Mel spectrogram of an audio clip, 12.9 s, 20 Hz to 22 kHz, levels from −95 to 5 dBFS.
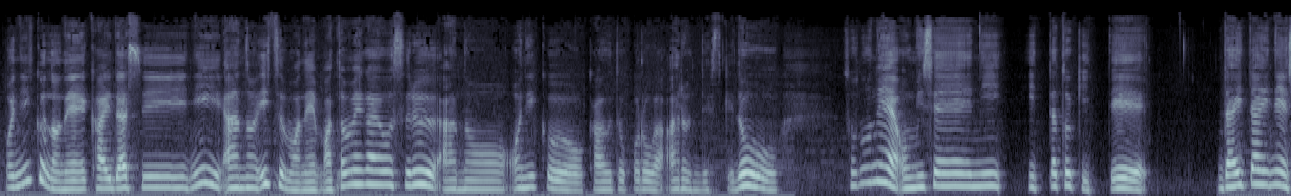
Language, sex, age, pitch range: Japanese, female, 40-59, 175-230 Hz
